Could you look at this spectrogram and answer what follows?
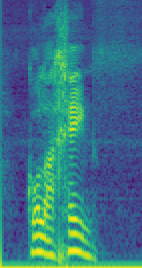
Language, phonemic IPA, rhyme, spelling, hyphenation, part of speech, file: Dutch, /ˌkɔlaːˈɣeːn/, -eːn, collageen, col‧la‧geen, noun / adjective, Nl-collageen.ogg
- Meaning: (noun) collagen; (adjective) collagenic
